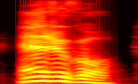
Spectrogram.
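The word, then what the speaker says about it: ergo: 에르고 라틴은 읽는 방법이 아주 쉽습니다. 이거 5는 항상 5예요. 그 아는 A는 항상 아고요. 그래서 에르고라고 읽으면 돼요.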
